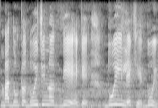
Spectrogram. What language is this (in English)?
Bangla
